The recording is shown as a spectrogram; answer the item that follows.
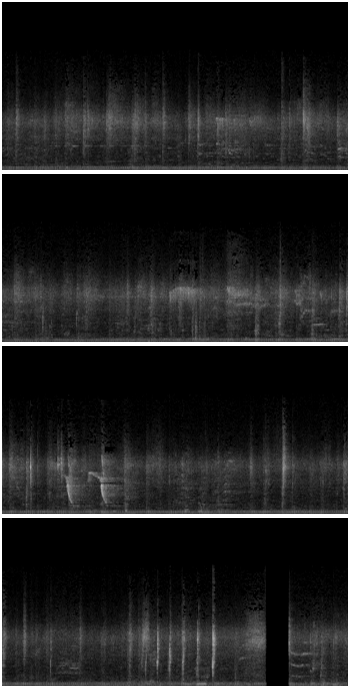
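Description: Steady low engine hum, holding one pitch, with scattered light clicks and two short high falling squeals about fifteen seconds in.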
